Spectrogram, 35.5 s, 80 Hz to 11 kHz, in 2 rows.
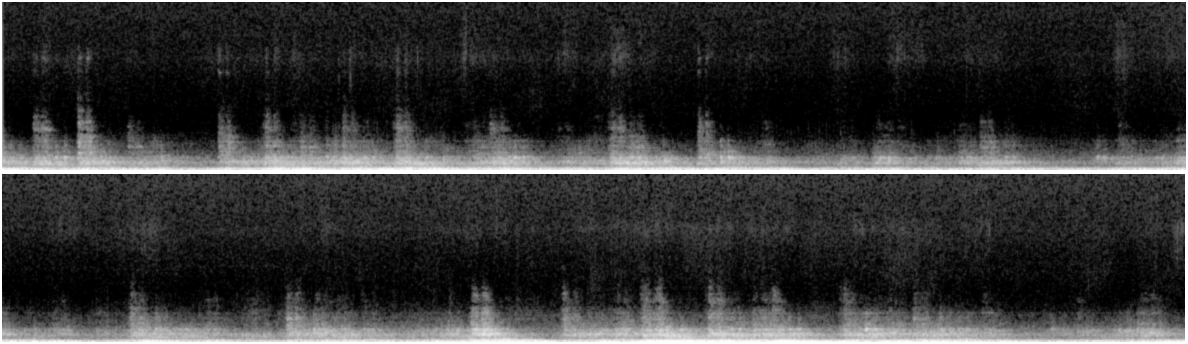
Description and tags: GGB 0313 suspender NE21SE
Contact mic recording of the Golden Gate Bridge in San Francisco, CA, USA at NE suspender cluster 21, SE cable. Recorded February 26, 2011 using a Sony PCM-D50 recorder with Schertler DYN-E-SET wired mic attached to the cable with putty. Near the north tower, sound is dampened and has less cable, more vehicular noise.
bridge, cable, contact, contact-mic, contact-microphone, DYN-E-SET, field-recording, Golden-Gate-Bridge, Marin-County, mic, PCM-D50, San-Francisco, Schertler, Sony, steel, wikiGong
